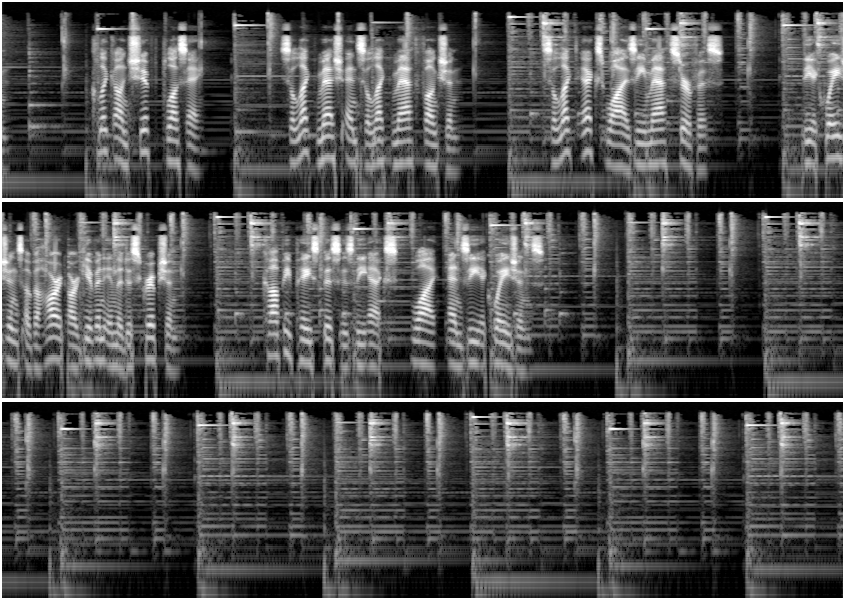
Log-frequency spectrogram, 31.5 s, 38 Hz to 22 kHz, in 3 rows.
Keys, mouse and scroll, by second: 1.0 shift+a, 9.6 click, 11.6 click, 13.3 click, 22.1 click, 25.3 click, 27.5 click.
